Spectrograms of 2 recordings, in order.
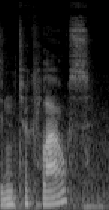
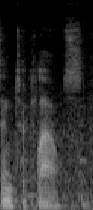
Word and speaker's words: Sinterklaas: I'm assuming it's pronounced Sinterklaas, like Santa Claus, Sinterklaas.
